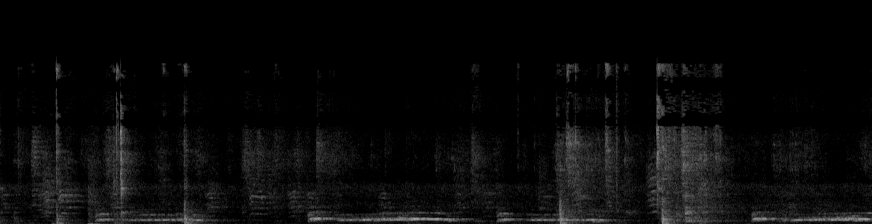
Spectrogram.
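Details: During courtship, a male Eurasian collared dove calls his mate to the nest with a series of long, steady coos, four in under nine seconds, broken by loud sharp clicks and rustling.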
